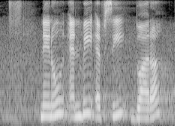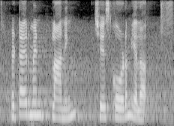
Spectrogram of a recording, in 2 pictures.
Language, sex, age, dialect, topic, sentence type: Telugu, female, 25-30, Utterandhra, banking, question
